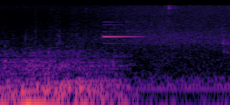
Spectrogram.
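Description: Low rumble inside a car's cabin. About a second and a half in it drops away to a quieter room with a faint steady hum, and a brief thin high tone sounds just before the change.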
